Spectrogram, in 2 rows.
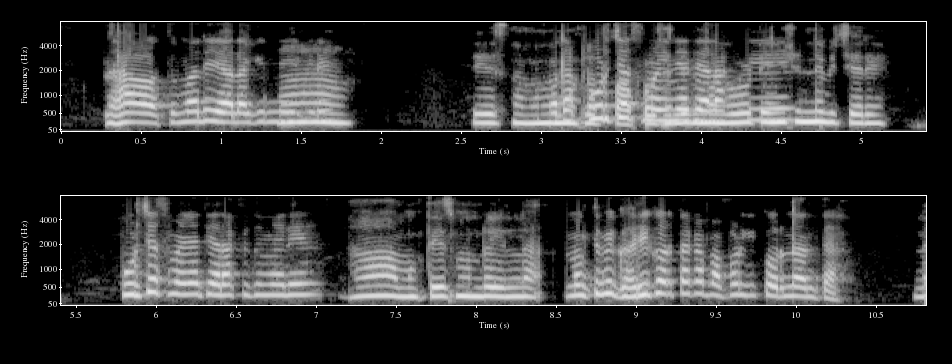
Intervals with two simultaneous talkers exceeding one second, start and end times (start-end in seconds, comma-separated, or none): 3.3-4.6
